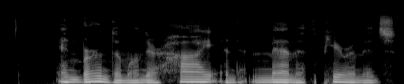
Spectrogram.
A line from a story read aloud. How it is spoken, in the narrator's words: she whispered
